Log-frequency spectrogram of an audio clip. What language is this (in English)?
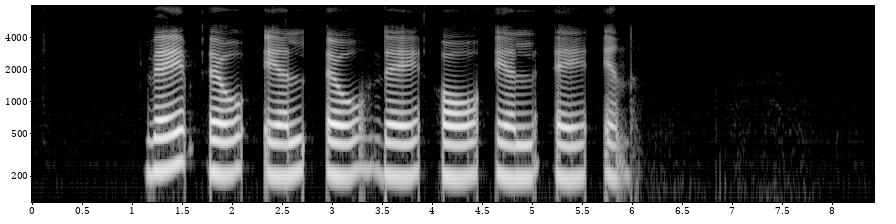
Swedish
